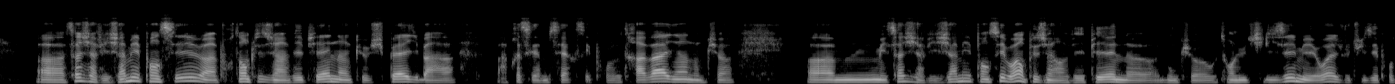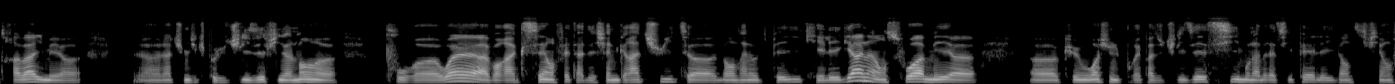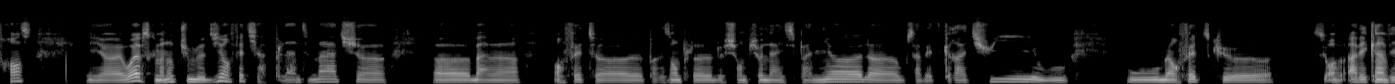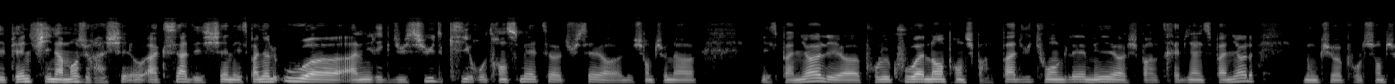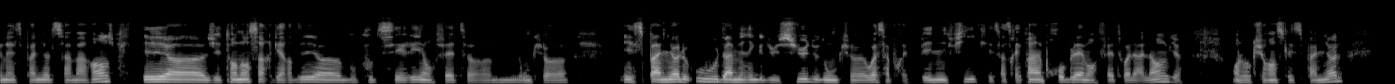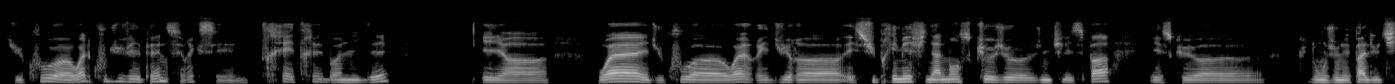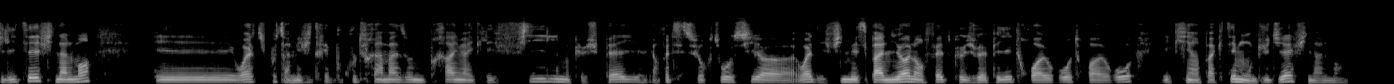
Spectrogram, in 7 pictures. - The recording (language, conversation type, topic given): French, advice, Comment peux-tu reprendre le contrôle sur tes abonnements et ces petites dépenses que tu oublies ?
- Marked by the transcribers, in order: stressed: "films"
